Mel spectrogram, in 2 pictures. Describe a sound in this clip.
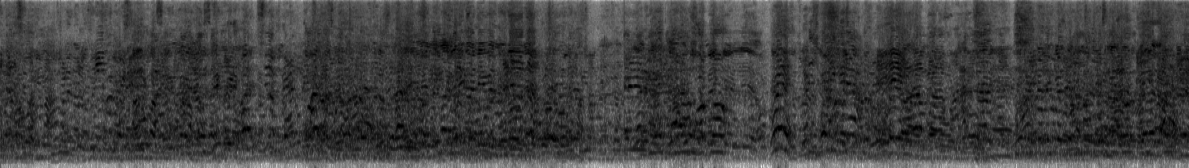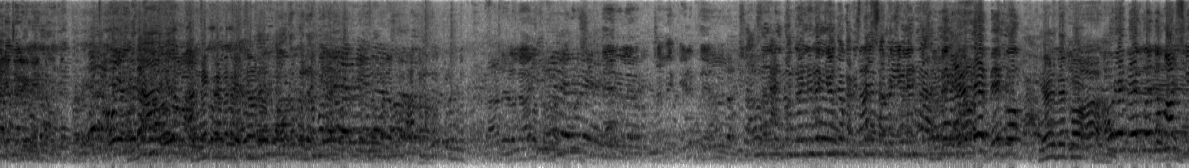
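A crowd of men and women talk loudly over one another nearby.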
